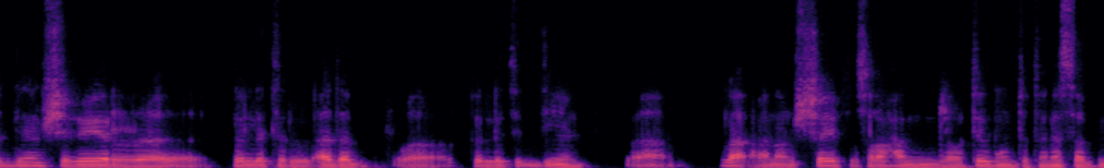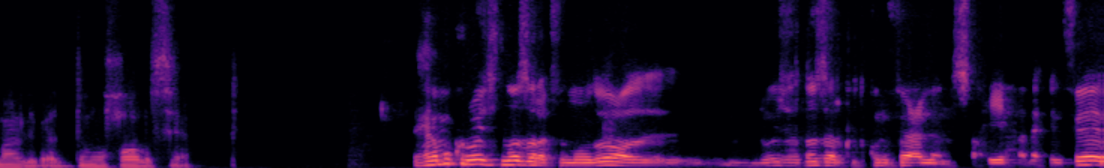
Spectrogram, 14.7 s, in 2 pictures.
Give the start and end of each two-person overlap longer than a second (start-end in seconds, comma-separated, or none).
none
